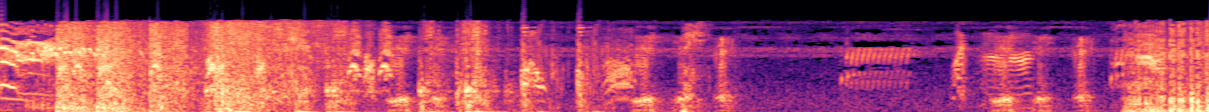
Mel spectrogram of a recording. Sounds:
Speech

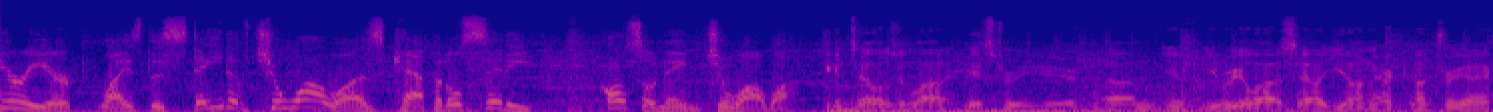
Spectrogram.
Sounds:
Country, Music, Speech

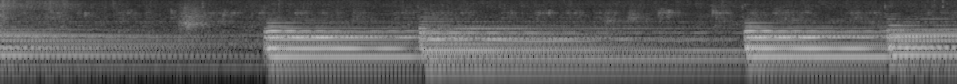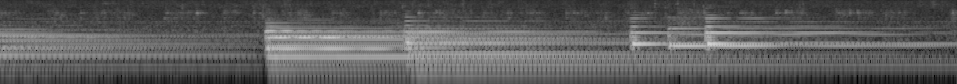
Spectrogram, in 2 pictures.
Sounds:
Music

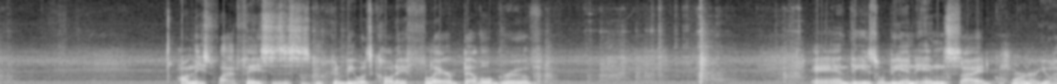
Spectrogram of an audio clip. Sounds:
arc welding

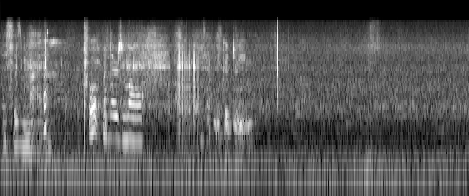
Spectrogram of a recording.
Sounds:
Speech

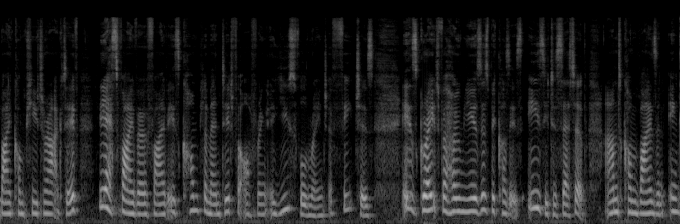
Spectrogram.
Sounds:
Speech

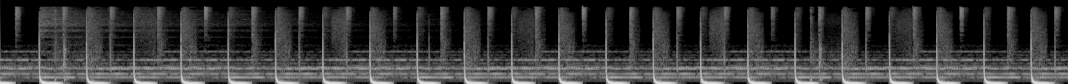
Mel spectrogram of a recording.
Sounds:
Music

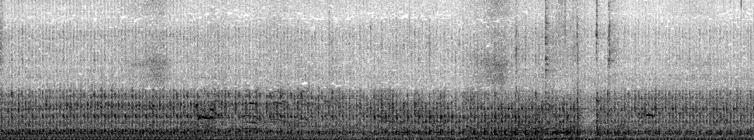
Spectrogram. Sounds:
Speech

